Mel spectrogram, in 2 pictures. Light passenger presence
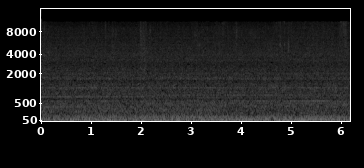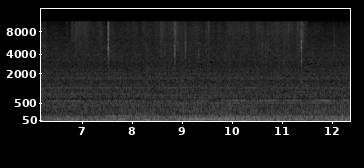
6.8s 12.2s

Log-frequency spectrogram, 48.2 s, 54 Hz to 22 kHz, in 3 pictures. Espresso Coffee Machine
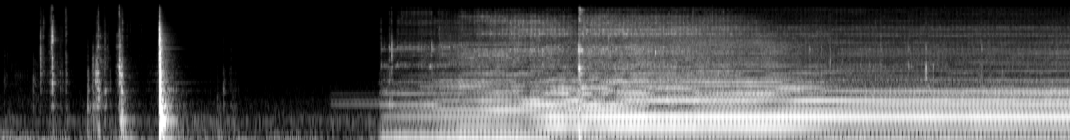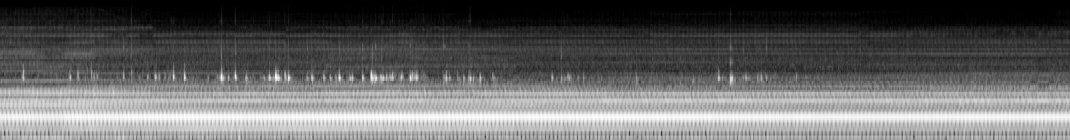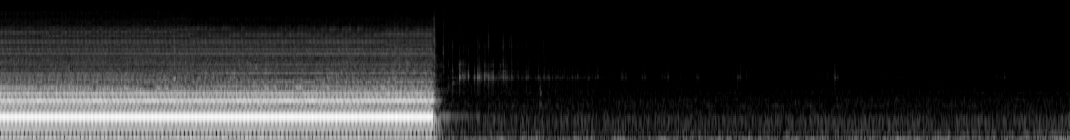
5.0s 41.1s

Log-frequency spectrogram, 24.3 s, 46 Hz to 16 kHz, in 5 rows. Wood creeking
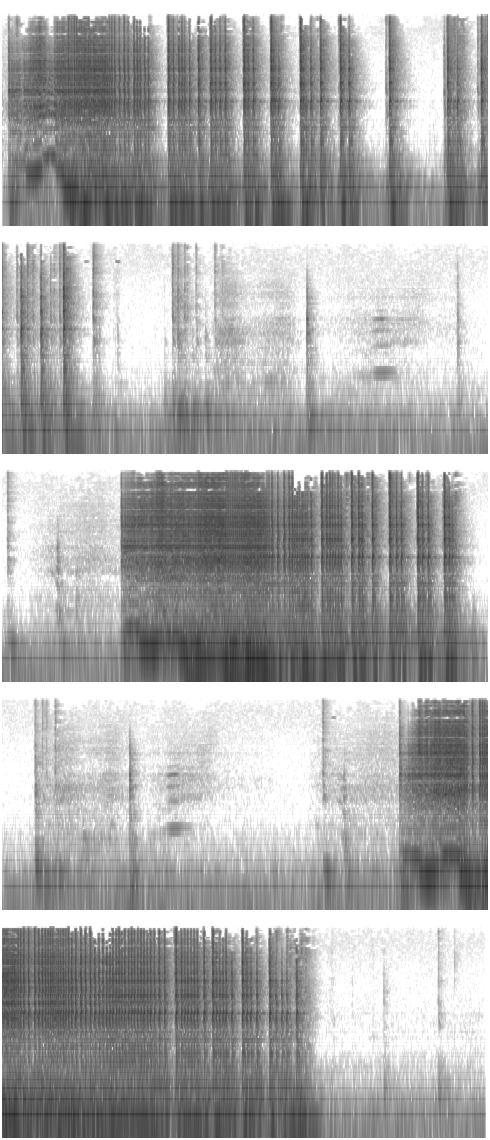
18.6s 22.6s

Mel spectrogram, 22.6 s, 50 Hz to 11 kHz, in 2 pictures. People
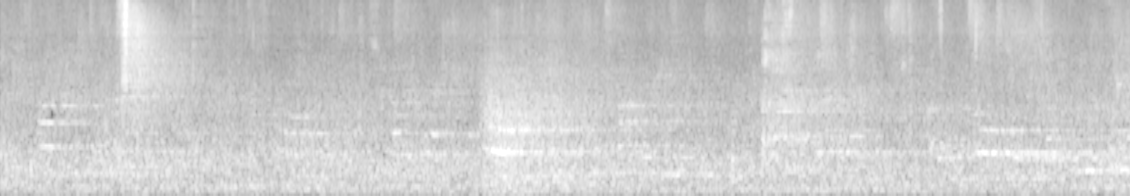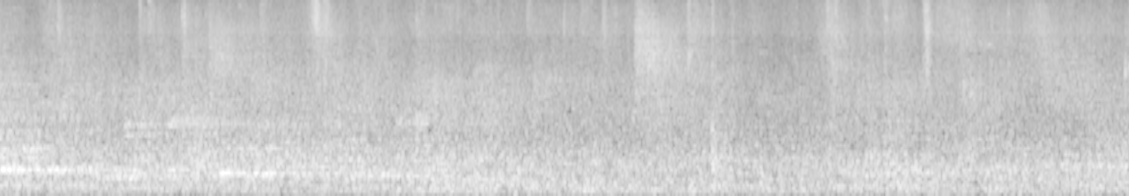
0.0s 15.8s

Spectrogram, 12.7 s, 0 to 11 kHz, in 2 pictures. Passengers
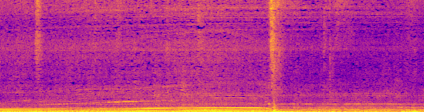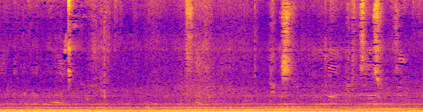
4.0s 12.7s

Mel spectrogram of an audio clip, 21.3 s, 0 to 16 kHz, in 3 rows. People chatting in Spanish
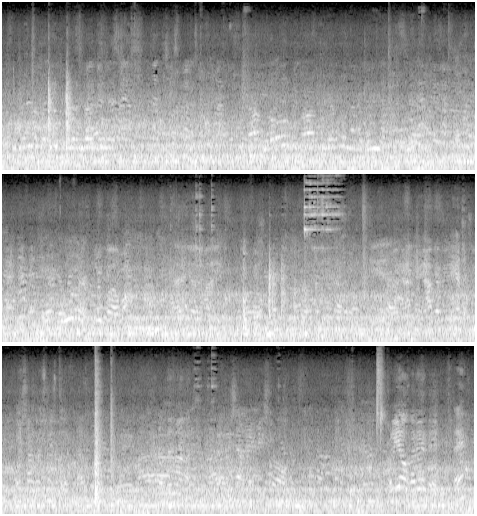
19.8s 21.2s

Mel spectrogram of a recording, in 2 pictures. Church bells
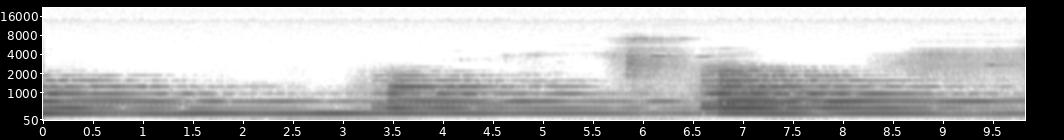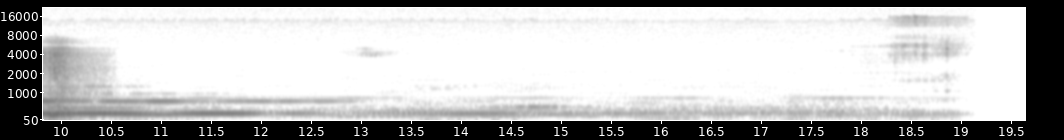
0.0s 12.5s

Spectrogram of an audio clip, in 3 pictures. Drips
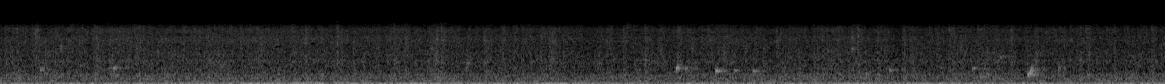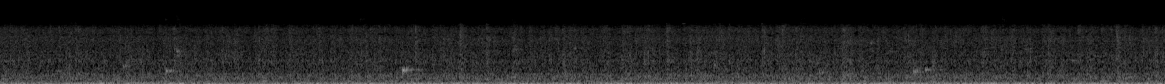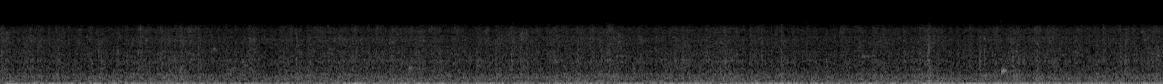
6.3s 11.1s, 11.9s 14.2s

